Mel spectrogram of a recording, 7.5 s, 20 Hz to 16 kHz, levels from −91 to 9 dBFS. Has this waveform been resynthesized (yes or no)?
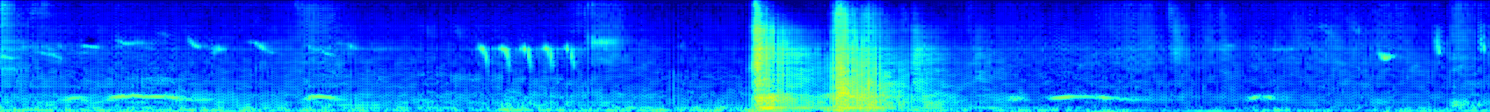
yes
